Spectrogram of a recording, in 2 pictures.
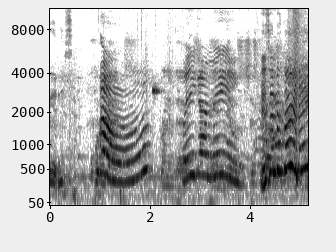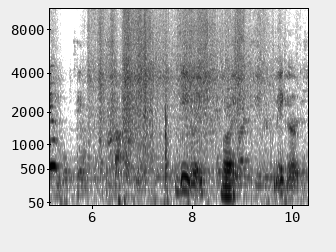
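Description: Young children squeal and talk excitedly nearby.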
